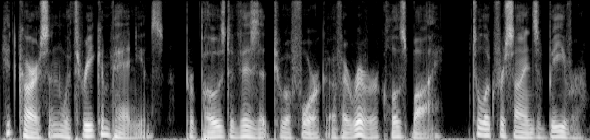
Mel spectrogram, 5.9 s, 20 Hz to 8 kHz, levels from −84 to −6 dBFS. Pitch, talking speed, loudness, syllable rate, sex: 100 Hz, 225 wpm, -18 LUFS, 5.8 syllables/s, male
